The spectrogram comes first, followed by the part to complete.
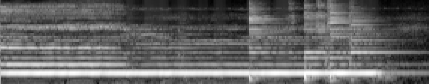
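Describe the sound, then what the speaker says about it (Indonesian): A guitar sounds a sustained E note during tuning, one clear ringing tone with rich overtones, followed by a few short plucked notes and strums near the end before it fades. "Saya mainkan dulu nada E-nya."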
